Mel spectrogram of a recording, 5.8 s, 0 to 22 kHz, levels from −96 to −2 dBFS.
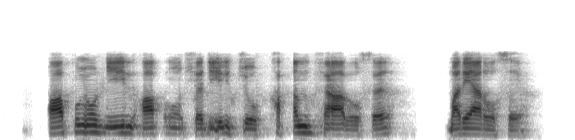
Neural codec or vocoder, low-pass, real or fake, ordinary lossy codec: codec, 16 kHz, 1 kbps, FunCodec, trained on Chinese and English, 50 frames a second; 5.4 kHz; fake; Opus, 64 kbps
